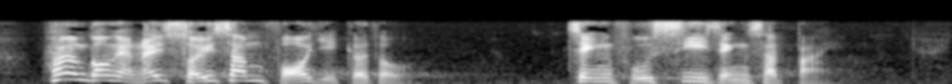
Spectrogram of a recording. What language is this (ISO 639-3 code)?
yue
